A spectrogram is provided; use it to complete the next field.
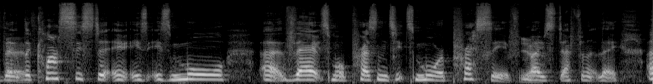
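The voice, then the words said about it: Brummie (Birmingham) English accent. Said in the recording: “my accent, I've got a Brummie accent, and that stands out”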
